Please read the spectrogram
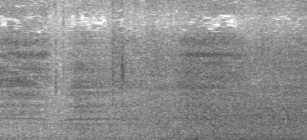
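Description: Waves washing onto a shingle beach with wind noise on the microphone, a low gust rumble about one and a half seconds in.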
